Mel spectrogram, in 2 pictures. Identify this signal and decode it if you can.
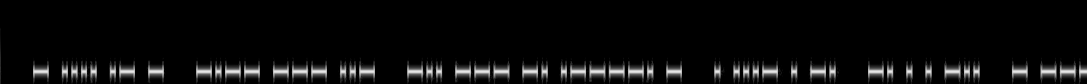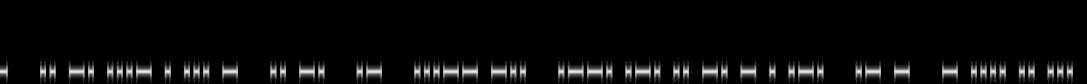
Morse code, heard as a keyed tone, about 25 wpm, 600 Hz. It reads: THAT YOU DON'T EVEN NEED TO INVEST IN A 3D PRINTER AT THIS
